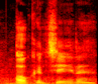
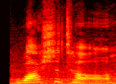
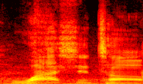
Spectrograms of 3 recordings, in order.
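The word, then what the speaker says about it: Ouachita: Remember, silent letters. Silent letters, but then the letter makes something different than what it's supposed to be.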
